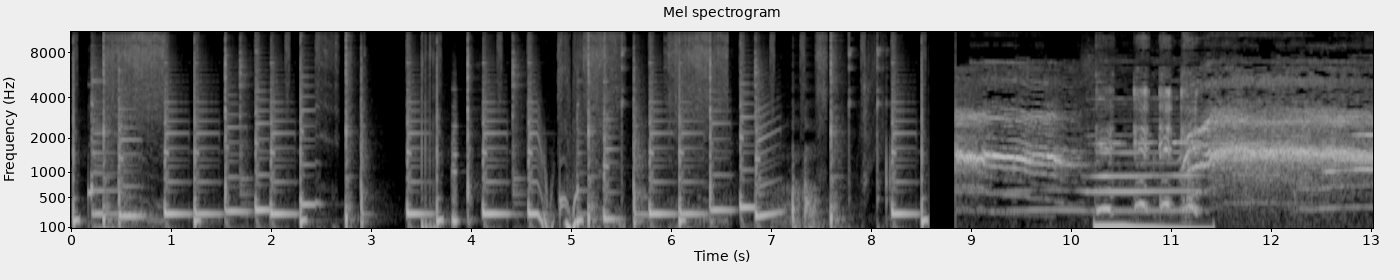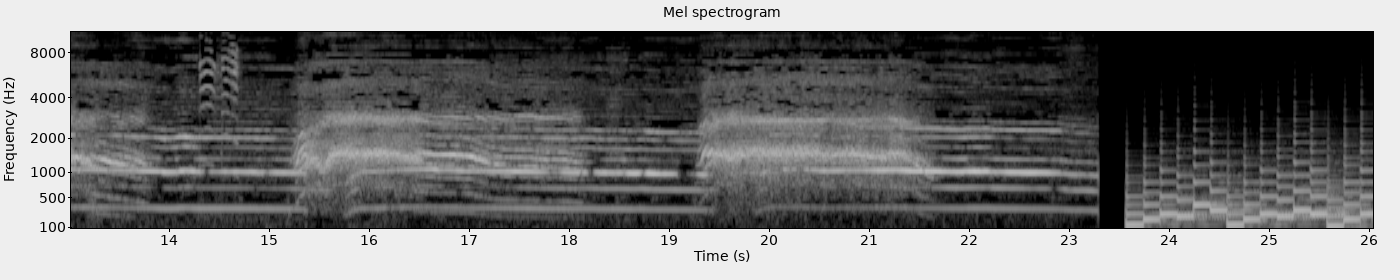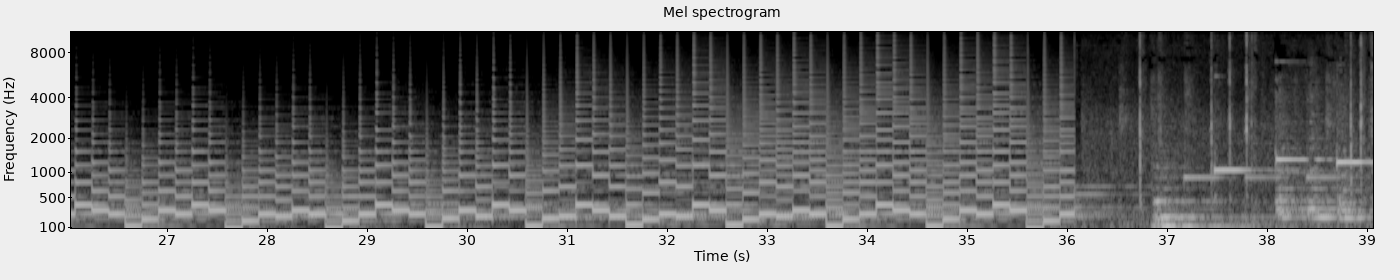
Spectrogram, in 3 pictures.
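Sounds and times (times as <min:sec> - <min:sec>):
synth keyboard music with beat: 0:00.0 - 0:02.8, 0:03.4 - 0:08.5, 0:23.6 - 0:39.0
animal howling: 0:08.8 - 0:23.3.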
